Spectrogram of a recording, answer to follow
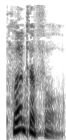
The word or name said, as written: plentiful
